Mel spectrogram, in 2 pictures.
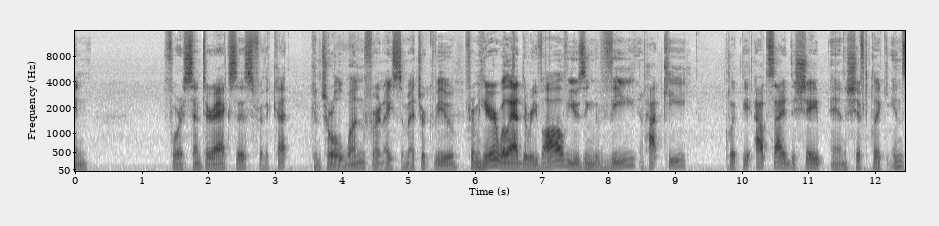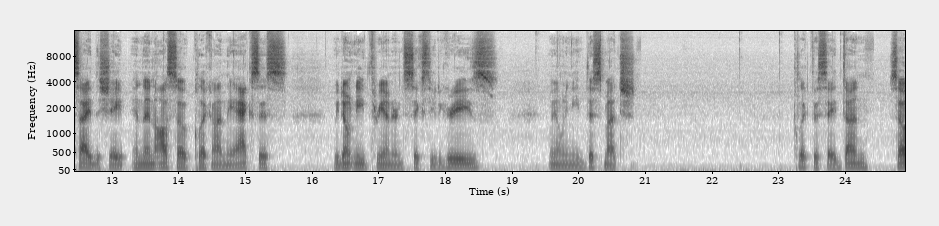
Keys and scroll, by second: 1.6 Escape, 7.1 v.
